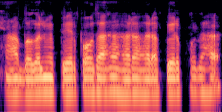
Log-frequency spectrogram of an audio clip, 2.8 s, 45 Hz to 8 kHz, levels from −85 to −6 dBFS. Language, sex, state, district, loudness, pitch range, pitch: Magahi, male, Bihar, Jahanabad, -19 LUFS, 105-110 Hz, 110 Hz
